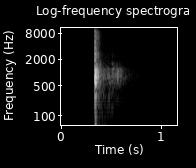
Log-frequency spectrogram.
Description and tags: A handclap with short echo, made in the mountains, processed with a noise-limiter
